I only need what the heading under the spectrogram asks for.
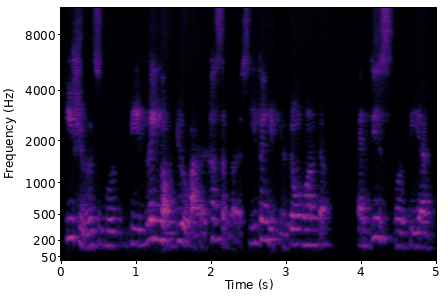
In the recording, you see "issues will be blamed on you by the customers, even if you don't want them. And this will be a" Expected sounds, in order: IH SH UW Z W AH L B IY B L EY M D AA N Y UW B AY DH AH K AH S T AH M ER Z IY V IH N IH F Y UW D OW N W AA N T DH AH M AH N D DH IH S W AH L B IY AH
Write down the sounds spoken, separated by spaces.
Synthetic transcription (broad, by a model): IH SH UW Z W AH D B IY L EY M AA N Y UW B AY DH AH K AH S T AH M ER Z IY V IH N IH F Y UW D OW N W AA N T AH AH N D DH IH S W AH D B IY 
